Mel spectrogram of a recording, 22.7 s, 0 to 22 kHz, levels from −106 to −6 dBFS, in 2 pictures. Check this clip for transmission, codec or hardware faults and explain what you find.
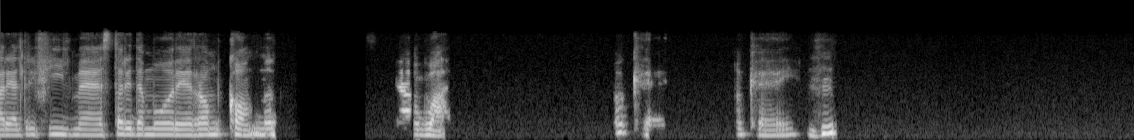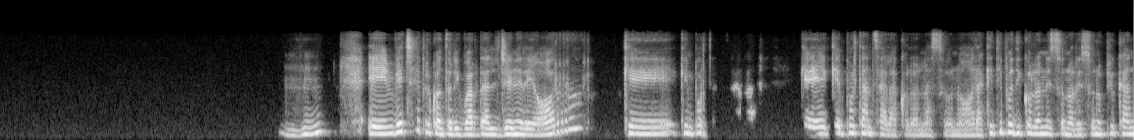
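The speech in this clip shows five kinds of call fault across six events. The call path itself comes through as a codec-coded signal with its top cut off at 8 kHz.

Automatic gain rising, 0.24 to 2.79 s and 14.12 to 16.44 s: the automatic gain control judged the input too quiet and raised its gain step by step, by about 6 dB and then about 4 dB. The voice and background swell together. The second rise ends just before "horror che che".

Call audio freeze, 2.95 to 3.67 s: the jitter buffer ran dry, most likely because packets stalled in transit. The receiver fills about 700 ms, nearly all of it silence. When the packets arrive the speech resumes where it stopped, so a delay is inserted and nothing is lost.

Skip ahead, 4.13 to 4.16 s: a stretch of audio was dropped while later audio was already queued. 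Playback jumps forward with almost no gap. Roughly a fifth of a second of speech is missing, and the two sides are butted together.

Jitter buffer slow-down, 4.20 to 5.95 s: with its reserve low, the buffer repeated pitch periods many times, adding 245 ms. The speech plays at 86% speed at unchanged pitch, so the sounds are drawn out.

Jitter buffer speed-up, 9.40 to 11.02 s: holding too much audio, the buffer cut short pitch-period pieces repeatedly, removing around 0.7 s. The speech runs at 144% speed at the same pitch and sounds noticeably hurried.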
